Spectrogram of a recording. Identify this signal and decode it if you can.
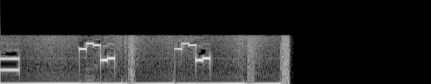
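Five-tone selective call (ZVEI), heard as quick runs of five tones, tones of about 70 ms. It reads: 88023 88023
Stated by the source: ZVEI five-tone selective call received on SDR.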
